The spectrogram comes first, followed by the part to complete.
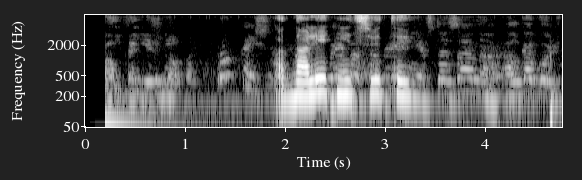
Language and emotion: Russian, neutral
